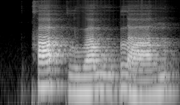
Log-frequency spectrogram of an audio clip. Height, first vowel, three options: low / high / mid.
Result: low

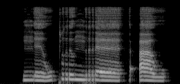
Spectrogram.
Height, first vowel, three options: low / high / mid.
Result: mid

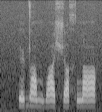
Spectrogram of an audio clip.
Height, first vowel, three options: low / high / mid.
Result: high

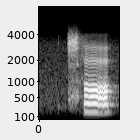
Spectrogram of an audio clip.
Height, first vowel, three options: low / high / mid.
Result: low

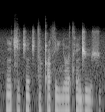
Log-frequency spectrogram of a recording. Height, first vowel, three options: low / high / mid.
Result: high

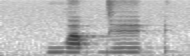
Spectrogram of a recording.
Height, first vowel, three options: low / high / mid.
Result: low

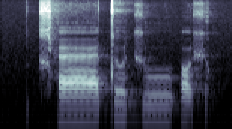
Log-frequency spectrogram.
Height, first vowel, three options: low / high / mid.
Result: low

